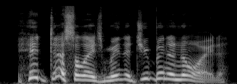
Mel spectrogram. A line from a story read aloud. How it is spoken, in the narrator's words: said, laughing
